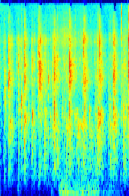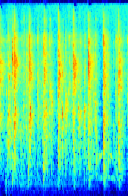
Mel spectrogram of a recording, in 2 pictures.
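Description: An audience at a blind association's meeting claps: many hands strike in a rapid, dense patter that holds a fairly steady loudness with slight swells from start to finish.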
